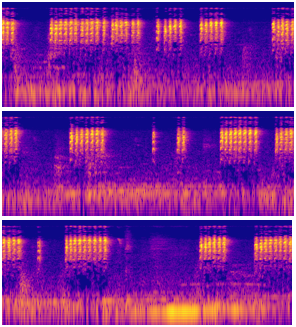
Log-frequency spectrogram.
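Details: Yuhina singing in the 'konslet tembakan rapat' (close-fire short-circuit) style meant for training songbirds: high, rattling machine-gun bursts come one after another with brief gaps, almost continuous throughout.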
